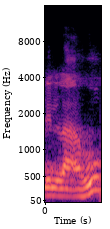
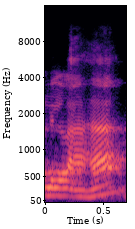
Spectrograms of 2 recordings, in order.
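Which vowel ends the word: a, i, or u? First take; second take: u; a. First: The word ends with a u vowel. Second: The word ends with an a vowel. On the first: "bukan lillahu" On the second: "bukan lillaha"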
